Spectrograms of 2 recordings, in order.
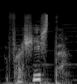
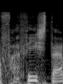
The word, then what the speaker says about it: fascista: Ten en cuenta que fascista es un término tomado del italiano, lengua en la que se pronuncia fascista.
